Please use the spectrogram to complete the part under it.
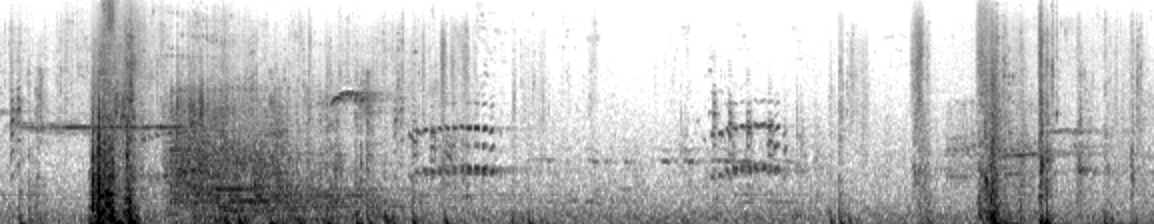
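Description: A heavy thud sounds as a person lands from a jump.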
